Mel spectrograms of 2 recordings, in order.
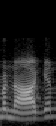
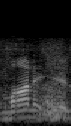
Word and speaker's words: Monaghan: First of all, for Choice TV Villain, two DC nominees here, Cameron Monaghan from Gotham and Odette Annable from Supergirl. – I'm pretty sure that's not how you pronounce it, but we'll go with it. – Oh, right. It's Monaghan.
